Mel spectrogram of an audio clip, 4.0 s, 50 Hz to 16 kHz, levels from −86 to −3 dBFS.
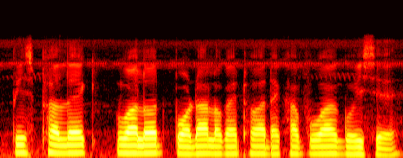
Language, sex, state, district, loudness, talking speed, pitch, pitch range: Assamese, male, Assam, Sonitpur, -17 LUFS, 135 wpm, 125 Hz, 120-135 Hz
